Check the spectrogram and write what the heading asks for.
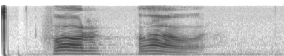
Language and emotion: Russian, neutral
